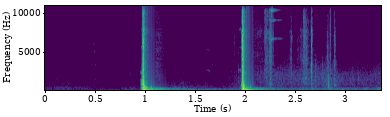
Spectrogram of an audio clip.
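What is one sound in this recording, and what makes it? A rifle fires two loud, sharp shots that echo briefly across open ground.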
